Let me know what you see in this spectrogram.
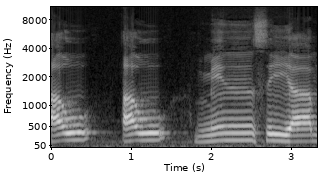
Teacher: نون ساکن کے بعد حروف اخفا میں سے صاد ہے تو اخفا کیا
